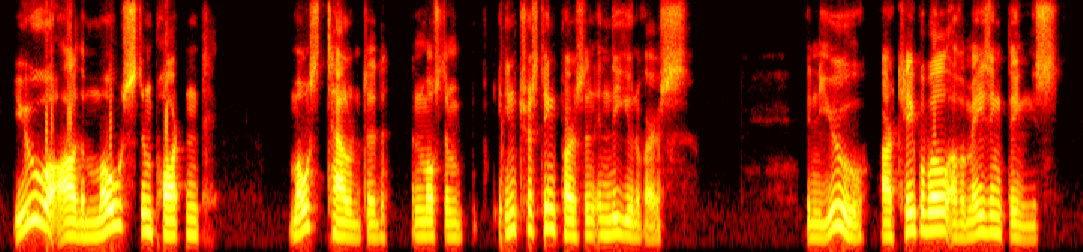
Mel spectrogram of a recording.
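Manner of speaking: read-out narrator voice as a wizard mentor. Reading a viewer's quote aloud: Morgan Freeman impression. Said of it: "in my best Morgan Freeman impression".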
